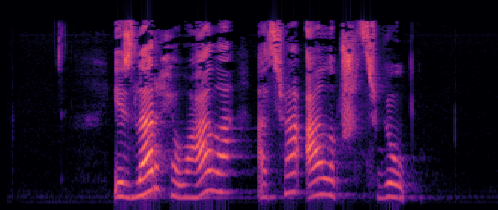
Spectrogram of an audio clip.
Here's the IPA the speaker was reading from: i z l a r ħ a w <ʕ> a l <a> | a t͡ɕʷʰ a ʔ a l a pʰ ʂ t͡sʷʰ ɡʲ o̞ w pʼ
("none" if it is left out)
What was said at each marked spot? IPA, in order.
ʕ, a

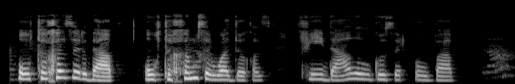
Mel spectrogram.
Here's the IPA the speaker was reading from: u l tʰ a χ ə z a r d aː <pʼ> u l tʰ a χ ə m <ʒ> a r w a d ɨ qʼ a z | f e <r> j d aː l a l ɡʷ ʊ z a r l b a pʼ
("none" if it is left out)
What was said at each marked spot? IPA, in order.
pʼ, z, none

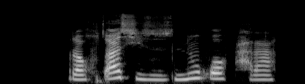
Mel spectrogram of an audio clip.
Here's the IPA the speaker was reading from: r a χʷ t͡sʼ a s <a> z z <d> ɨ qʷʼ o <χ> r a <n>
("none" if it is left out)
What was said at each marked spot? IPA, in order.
i, n, ħ, none

